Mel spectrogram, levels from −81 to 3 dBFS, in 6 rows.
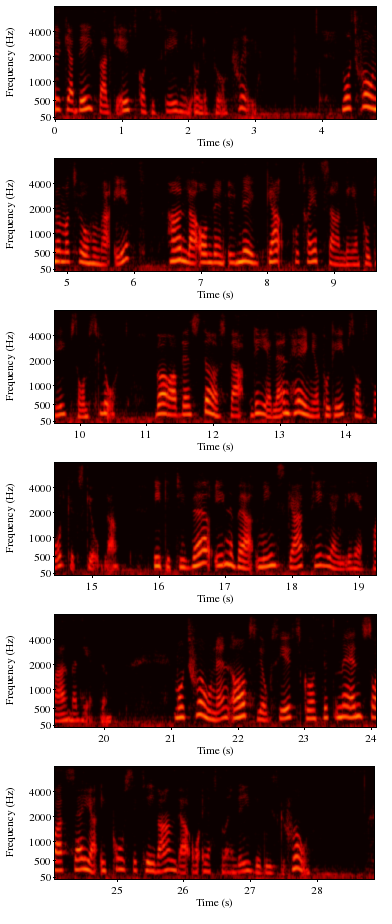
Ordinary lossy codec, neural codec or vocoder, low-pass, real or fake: none; codec, 16 kHz, 2 kbps, X-Codec, HuBERT features, trained on LibriSpeech; none; fake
